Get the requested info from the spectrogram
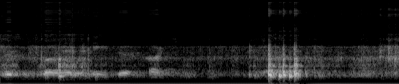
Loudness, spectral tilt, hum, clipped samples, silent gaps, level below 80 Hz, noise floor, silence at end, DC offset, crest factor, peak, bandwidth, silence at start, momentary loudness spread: -28 LUFS; -4 dB/octave; none; under 0.1%; none; -74 dBFS; -50 dBFS; 0 s; 0.1%; 22 dB; -6 dBFS; over 20 kHz; 0 s; 24 LU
